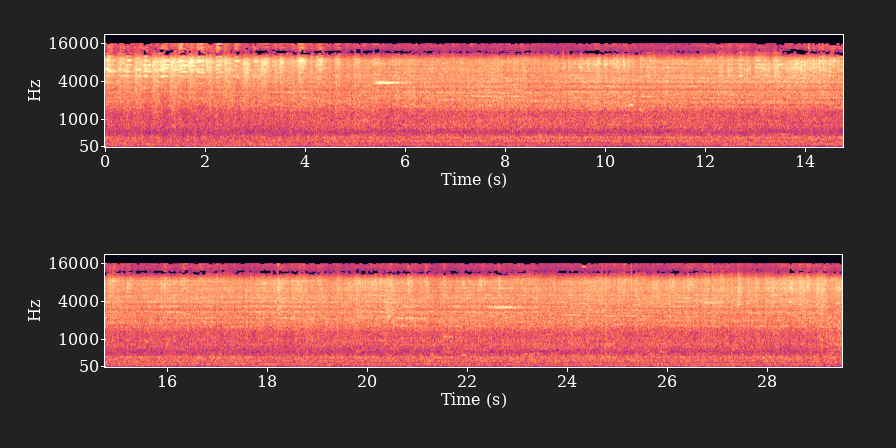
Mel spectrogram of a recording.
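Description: Loaded Herzog ballast hopper cars rolling past close by: a steady noise of steel wheels running on the rails, with a faint, brief high wheel squeal twice.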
